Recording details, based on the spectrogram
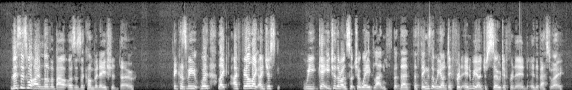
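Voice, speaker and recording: Very fast and lively in intonation, a woman speaks in a fairly high pitch. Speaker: podcast co-host. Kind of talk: casual chat. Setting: home, headphones on, windows open. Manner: loud.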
